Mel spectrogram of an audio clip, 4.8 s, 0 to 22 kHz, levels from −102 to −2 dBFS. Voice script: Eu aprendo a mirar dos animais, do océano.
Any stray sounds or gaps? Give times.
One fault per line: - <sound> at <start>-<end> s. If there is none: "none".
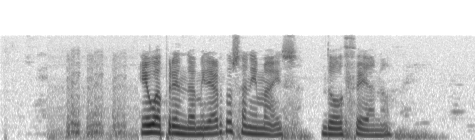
- laugh at 0.7-1.3 s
